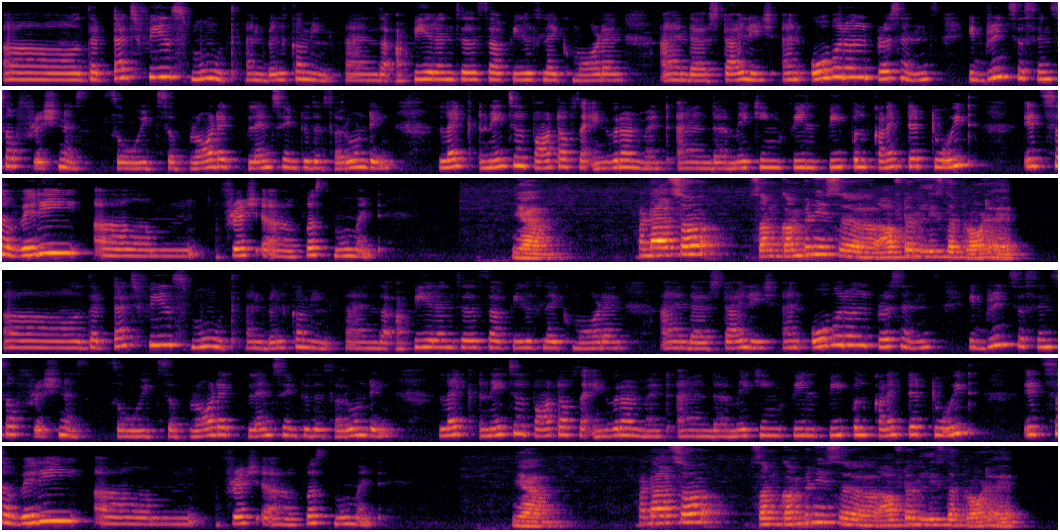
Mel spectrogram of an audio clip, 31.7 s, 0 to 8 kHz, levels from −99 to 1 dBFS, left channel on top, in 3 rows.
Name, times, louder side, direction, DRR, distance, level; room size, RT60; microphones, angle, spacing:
voice 1, 0.0-6.2 6.6-9.3 9.7-11.3 11.7-14.4 14.9-20.3 20.8-23.1 23.4-24.8, left 2 dB, 45° left, 0.6 m, -34 dB
voice 2, 26.2-26.7 27.5-28.3 28.7-31.2, left 6 dB, 85° left, 1.1 m, -29 dB
11.0 x 4.0 x 2.2 m
head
